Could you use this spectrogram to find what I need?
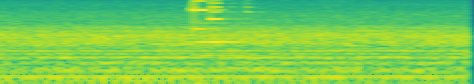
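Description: A short electronic notification chime sounds.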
